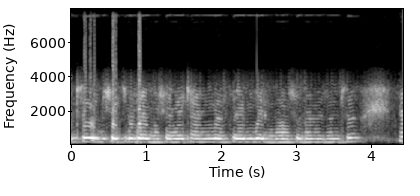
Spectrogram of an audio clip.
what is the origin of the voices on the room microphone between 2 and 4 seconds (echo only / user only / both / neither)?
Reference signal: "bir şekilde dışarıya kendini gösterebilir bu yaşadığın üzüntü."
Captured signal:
echo only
